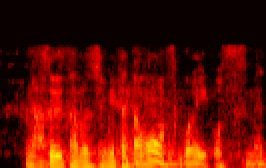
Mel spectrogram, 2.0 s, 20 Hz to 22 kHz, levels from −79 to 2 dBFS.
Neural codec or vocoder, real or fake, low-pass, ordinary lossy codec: codec, 16 kHz, 4.8 kbps, FACodec; fake; 7.2 kHz; Opus, 32 kbps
